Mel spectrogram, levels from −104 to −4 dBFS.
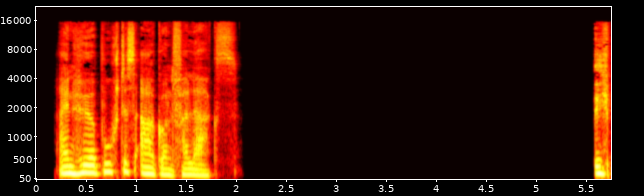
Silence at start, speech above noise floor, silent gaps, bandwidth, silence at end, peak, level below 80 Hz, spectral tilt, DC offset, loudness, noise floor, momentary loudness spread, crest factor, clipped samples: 0.25 s; over 73 dB; 2.07-5.44 s; 15.5 kHz; 0 s; -2 dBFS; -62 dBFS; -5.5 dB/octave; under 0.1%; -18 LUFS; under -90 dBFS; 16 LU; 18 dB; under 0.1%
